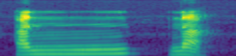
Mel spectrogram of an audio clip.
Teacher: غنہ ہوگا، نون کے اوپر مشدد ہے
